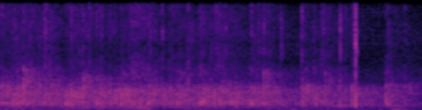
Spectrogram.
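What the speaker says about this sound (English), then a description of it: "you can clap for that" A church congregation claps loudly and steadily, fading toward the end, with talk faintly mixed in.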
